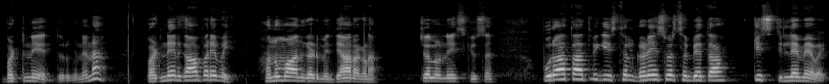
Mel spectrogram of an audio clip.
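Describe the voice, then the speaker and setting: A man teaching a live online exam-prep quiz class, reading options and repeating answers in a brisk, quizzing manner. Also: high-pitched, lively intonation.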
